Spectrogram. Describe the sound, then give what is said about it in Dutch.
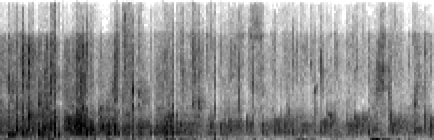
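An audience applauds warmly to welcome a speaker before a lecture, a dense, steady wash of many hands clapping that holds for a few seconds, with no talking over it. “Mag ik een warm applaus voor”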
